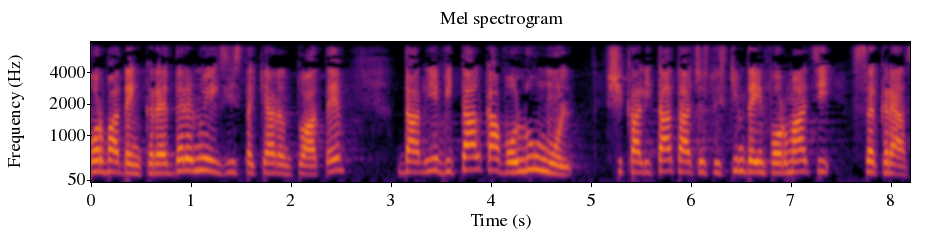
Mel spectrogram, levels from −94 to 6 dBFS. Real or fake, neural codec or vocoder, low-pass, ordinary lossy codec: real; none; 7.2 kHz; none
